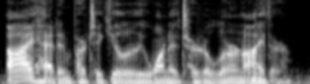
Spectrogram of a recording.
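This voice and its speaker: An actor playing a guarded, socially averse security android who tells its story in a dry, sarcastic, deadpan way. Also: male voice, deep voice, fast talker, slight background noise. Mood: dry, matter-of-fact. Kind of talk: first-person audiobook narration and dialogue.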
